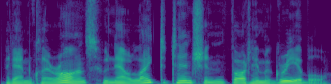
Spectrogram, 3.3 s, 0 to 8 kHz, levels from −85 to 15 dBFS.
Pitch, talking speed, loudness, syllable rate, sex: 130 Hz, 165 wpm, -17 LUFS, 5.7 syllables/s, male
